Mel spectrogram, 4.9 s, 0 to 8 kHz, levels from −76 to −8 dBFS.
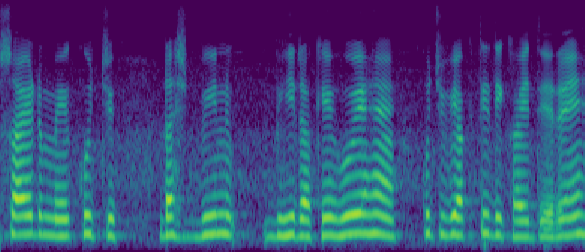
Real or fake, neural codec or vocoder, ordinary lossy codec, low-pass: real; none; none; none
